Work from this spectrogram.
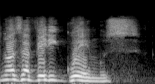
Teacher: Agora o U foi pronunciado, mas ele ficou fraquinho porque a força está no E.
